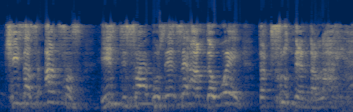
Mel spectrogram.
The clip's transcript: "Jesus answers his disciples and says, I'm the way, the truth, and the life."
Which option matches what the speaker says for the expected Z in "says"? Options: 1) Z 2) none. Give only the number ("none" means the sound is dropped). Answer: 2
